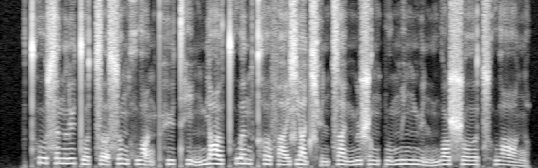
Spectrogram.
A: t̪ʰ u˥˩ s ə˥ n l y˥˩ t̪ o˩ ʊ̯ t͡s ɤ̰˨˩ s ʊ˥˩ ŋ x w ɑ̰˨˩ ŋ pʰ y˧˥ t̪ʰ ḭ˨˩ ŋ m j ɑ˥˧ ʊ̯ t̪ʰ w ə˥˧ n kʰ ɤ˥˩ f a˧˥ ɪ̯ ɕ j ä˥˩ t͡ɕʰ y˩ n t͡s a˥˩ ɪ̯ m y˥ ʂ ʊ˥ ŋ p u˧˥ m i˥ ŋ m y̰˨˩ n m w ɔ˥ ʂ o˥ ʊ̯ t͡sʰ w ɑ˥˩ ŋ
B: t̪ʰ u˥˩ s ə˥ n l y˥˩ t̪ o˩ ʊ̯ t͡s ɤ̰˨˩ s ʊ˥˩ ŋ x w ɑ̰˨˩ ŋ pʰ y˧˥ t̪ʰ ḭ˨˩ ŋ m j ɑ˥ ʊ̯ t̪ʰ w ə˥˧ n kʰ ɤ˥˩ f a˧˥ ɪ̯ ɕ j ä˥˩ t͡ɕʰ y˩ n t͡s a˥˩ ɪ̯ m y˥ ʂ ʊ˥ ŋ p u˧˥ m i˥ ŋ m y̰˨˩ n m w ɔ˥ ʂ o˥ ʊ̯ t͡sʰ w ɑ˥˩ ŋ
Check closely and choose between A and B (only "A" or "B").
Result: A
